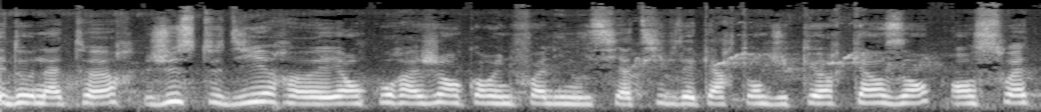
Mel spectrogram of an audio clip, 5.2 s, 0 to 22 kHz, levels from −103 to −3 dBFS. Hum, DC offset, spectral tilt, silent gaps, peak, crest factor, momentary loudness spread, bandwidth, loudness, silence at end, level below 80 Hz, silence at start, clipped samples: none; under 0.1%; -4 dB/octave; none; -2 dBFS; 10 dB; 5 LU; 20 kHz; -14 LUFS; 0.05 s; -70 dBFS; 0 s; under 0.1%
